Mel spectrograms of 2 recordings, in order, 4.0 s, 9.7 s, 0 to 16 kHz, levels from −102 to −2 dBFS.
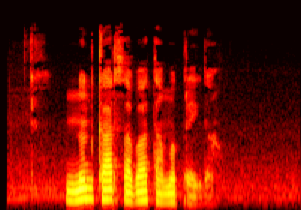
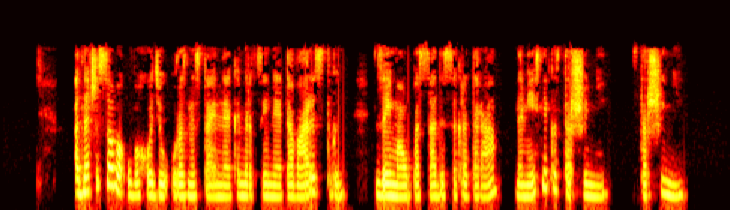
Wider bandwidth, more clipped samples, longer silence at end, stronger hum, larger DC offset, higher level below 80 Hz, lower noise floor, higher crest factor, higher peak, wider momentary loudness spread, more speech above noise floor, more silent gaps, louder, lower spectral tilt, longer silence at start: first, 10.5 kHz vs 8 kHz; neither; first, 1.15 s vs 0.65 s; neither; neither; second, -66 dBFS vs -56 dBFS; second, -62 dBFS vs -89 dBFS; about the same, 22 dB vs 20 dB; second, -8 dBFS vs 0 dBFS; first, 22 LU vs 11 LU; second, 36 dB vs 70 dB; neither; second, -27 LUFS vs -19 LUFS; first, -6.5 dB/octave vs -4 dB/octave; second, 0.4 s vs 1 s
